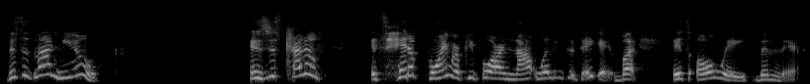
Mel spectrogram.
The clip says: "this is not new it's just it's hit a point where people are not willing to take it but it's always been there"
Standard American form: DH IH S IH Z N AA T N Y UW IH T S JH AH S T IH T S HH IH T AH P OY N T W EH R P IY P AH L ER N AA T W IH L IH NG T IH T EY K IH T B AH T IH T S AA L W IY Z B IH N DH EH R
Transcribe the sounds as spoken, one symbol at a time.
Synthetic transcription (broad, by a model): DH IH S IH Z N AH T N Y UW IH T S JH AH S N IH T S HH IH T AH P OY N T W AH R P IY P L ER N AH T W IH L IH NG T IH T EY K IH T B AH T IH T S AA L W IY Z B IH N DH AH R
